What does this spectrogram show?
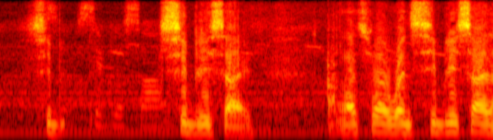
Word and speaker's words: siblicide: Sibling-side. Siblicide.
